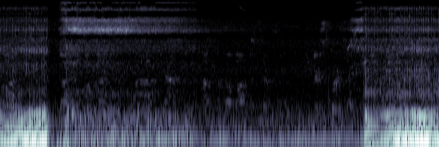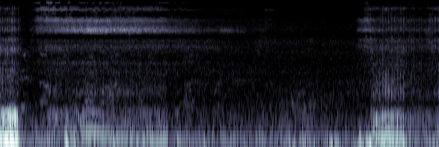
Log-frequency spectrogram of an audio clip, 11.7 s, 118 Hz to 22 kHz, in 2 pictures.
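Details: Low, rumbling snores from a sleeping French bulldog, a few loud breaths among quieter snuffling, about 12 a minute; snoring.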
